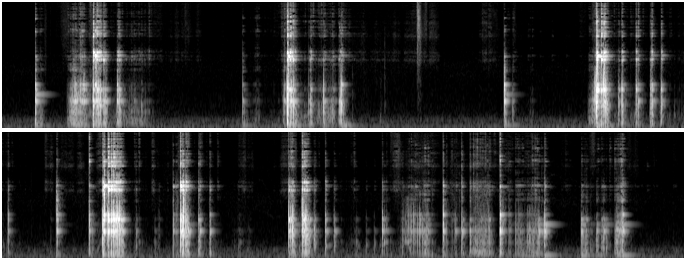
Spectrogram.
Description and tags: A large wine bottle being dropped onto concrete and kicked around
